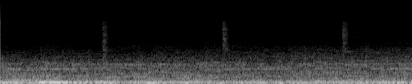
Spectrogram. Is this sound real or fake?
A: fake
